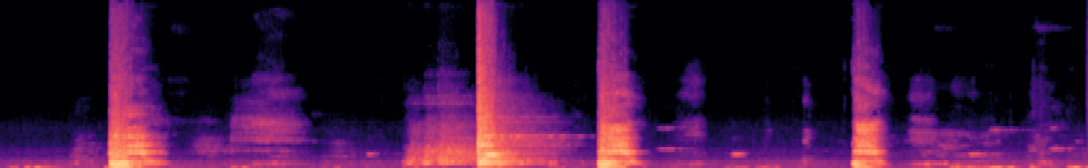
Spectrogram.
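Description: A man's forceful exhalations and strained grunts, about four of them two to three seconds apart, one with each hard rep of a lying leg curl. He is straining on a last set taken to failure.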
